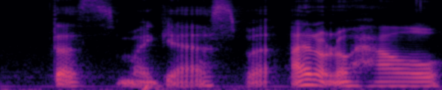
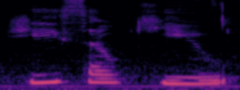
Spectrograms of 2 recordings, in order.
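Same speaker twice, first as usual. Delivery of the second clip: soft whisper, higher and slow; 6 semitones higher, 11 dB quieter, slower than usual. Real, not acted. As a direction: whisper fondly, almost breathless. Whispering about the dog.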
